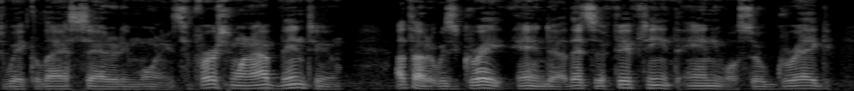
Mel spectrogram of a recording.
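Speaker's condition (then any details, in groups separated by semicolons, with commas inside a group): ALS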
